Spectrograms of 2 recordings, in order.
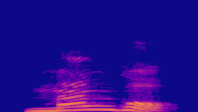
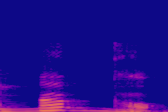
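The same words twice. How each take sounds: First: Said in the usual way. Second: "mango" with blocked nose, nasal sound stuck; pinched-nose mango. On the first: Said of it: "Pronuncia la palabra mango". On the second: Shown as a demonstration. Teacher showing blocked air, stopped-up "mango". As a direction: say "mango" slowly, holding your nose shut. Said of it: "mango con la nariz tapada".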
